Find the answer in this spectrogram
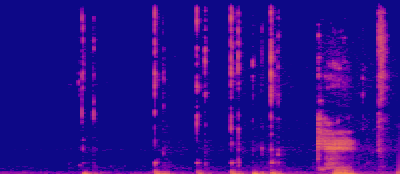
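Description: Computer keyboard keys being typed: about seven separate keystroke clicks, unevenly spaced, starting about a second in.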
